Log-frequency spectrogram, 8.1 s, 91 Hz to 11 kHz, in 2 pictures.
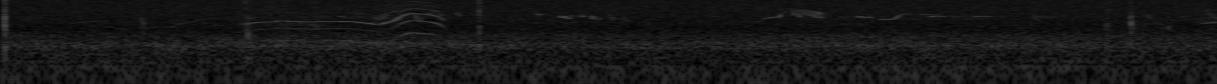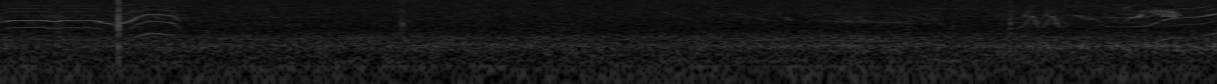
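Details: Northern lapwing (Vanellus vanellus) at Ljubljana Marshes, Slovenia, 13 April 2024, giving faint, wheezy slurred calls that rise then fall, three or four over eight seconds, over a steady low rumble of wind or distant traffic.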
